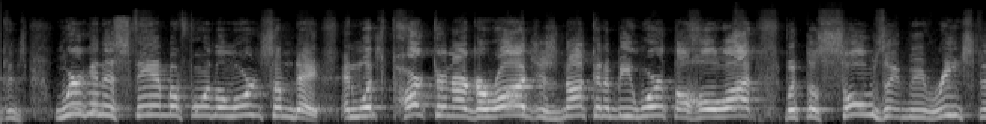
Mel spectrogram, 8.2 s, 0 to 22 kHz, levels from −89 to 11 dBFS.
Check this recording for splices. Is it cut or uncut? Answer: uncut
